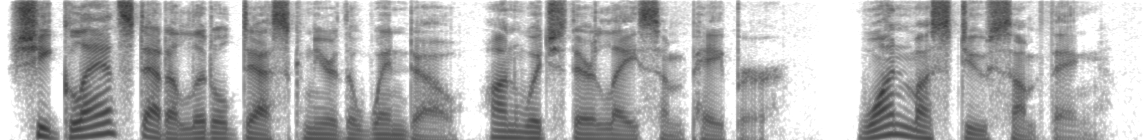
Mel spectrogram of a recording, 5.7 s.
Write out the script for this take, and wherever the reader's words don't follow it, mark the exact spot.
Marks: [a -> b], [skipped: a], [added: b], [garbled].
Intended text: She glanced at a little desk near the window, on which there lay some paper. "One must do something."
She glanced at a little desk near the window, on which there lay some paper. "One must do something."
